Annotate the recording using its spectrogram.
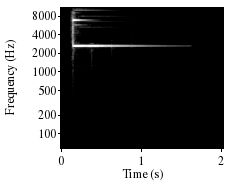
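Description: A single bright, bell-like ding that rings out and fades away over about a second and a half, with two faint ticks just after the strike: an intro sound effect for a title card.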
